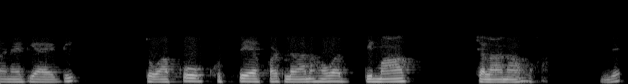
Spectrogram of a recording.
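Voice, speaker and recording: A man's voice: medium pitch, slight background noise. A male math teacher giving an online lecture, in terms, coaxing and scolding his students like a strict elder. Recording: phone-like lo-fi recording.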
